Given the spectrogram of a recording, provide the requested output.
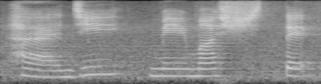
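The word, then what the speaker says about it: はじめまして: Jadi cara bacanya itu bagian she, bagian she i-nya bisa di silent atau di tidak dibunyikan. Jadi pakai syh syh jadi bukan sy. Jadi haji mimaste.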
